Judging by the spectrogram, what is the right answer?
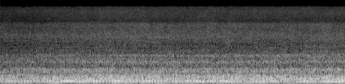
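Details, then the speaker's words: Rheem Prestige condensing tankless combo boiler, first firing on domestic hot water at a 120° setpoint. Burner lit, exhaust fan motor and pump on; an even low hum with a soft roar holds steady. Normal firing. "fan motors exhaust fan motor has kicked on so it says we're doing domestic hot water 120 degrees it says the burner is on communication status is normal this says the pump is on"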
